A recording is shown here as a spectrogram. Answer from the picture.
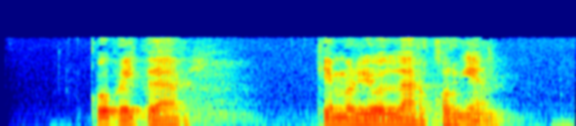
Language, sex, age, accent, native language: Uzbek, male, 25-34, Qoraqalpog'iston, Uzbek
